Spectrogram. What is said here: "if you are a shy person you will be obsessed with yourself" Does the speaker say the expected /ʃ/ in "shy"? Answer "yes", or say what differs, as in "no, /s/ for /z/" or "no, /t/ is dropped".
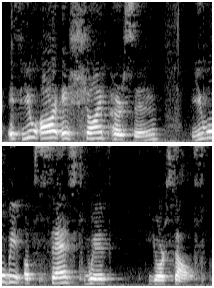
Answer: yes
